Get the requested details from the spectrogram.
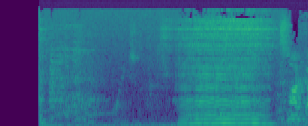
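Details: Person asleep: a soft rough breath, then a louder droning, buzzing snore; snoring.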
